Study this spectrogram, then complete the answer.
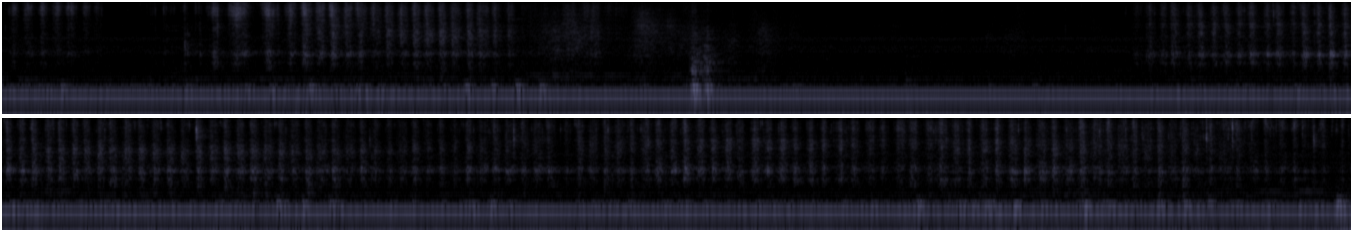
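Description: A brush scrubs rapidly against a rubbery pad.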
